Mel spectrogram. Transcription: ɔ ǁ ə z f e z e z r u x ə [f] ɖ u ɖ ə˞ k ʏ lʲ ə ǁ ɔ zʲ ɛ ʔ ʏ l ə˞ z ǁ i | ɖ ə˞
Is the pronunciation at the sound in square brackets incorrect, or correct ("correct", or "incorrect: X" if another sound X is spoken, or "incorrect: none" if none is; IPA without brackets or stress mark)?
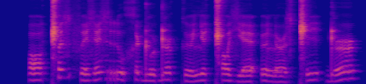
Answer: incorrect: none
